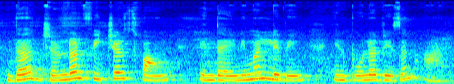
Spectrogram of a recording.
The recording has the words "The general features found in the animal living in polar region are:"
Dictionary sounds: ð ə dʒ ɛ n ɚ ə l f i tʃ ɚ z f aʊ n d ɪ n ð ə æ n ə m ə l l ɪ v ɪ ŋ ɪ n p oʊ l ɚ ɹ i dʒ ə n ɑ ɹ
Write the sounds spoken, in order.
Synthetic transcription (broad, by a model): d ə dʒ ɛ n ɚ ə l f i tʃ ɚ s f aʊ n d ɪ n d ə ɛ n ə m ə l l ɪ v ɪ ŋ ɪ n p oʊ l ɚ ɹ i z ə n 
